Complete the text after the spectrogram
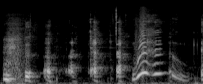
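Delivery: high, loud cheering whoop. Real, not acted. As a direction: let out a big excited woohoo. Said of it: "I just broke my engineer's eardrum".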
